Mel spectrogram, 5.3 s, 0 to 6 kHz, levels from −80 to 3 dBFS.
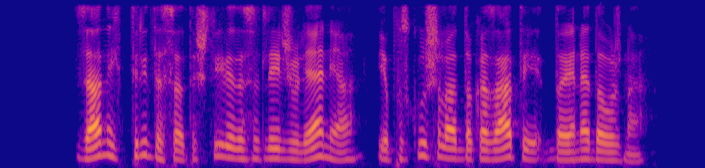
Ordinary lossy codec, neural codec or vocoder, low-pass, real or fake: AAC, 48 kbps; none; 5.4 kHz; real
